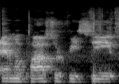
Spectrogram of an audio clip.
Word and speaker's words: McDonald's: UK people watching, do you say McDonald's or do you pronounce it correctly? No. Loaded question. Like M''C or MAC.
